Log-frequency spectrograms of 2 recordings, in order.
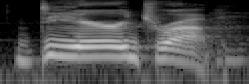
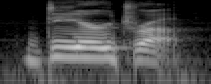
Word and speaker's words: Deirdre: The spelling can be a little confusing here, and this is how you pronounce it. You start with the syllable deer, deer, like my dear, and then the second syllable is dr, dr, Deirdre, Deirdre.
